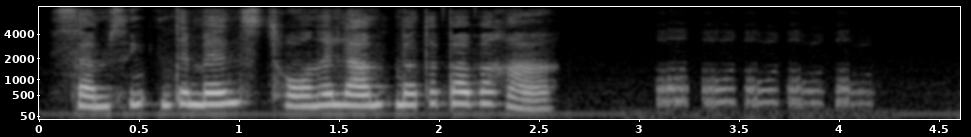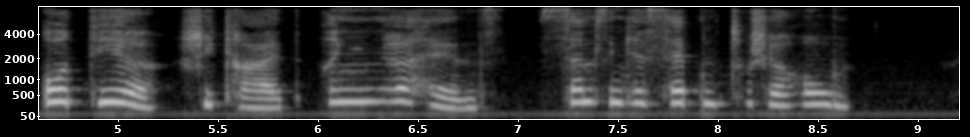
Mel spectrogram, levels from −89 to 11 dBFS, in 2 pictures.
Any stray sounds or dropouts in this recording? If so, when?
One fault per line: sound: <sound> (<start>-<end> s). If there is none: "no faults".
sound: laugh (3.1-4.2 s)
